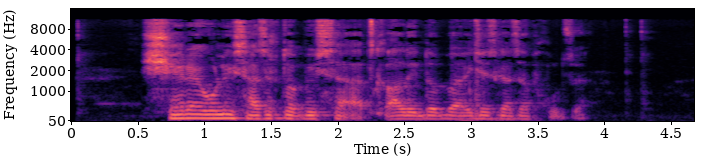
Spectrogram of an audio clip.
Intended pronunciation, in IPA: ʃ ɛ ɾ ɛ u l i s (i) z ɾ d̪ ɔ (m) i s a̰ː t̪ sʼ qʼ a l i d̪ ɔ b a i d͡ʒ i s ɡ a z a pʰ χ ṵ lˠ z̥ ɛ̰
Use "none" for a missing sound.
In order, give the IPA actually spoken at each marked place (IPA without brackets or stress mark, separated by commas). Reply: a, b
